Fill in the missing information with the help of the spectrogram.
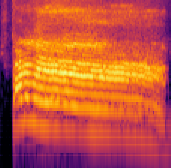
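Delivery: high, slow, drawn-out cheer; loud stretched fanboy cry; excited shout. Retold or imitated. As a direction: holler the name like the best moment of your life. Kid yelling at Marvel logo.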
